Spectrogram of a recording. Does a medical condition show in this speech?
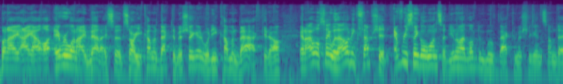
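No.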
